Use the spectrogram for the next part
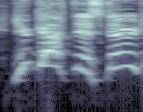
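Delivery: high, loud pumped-up spotter; mock spotter hype. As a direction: cheer him on like an overeager gym bro. Spotter hyping him on bench.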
